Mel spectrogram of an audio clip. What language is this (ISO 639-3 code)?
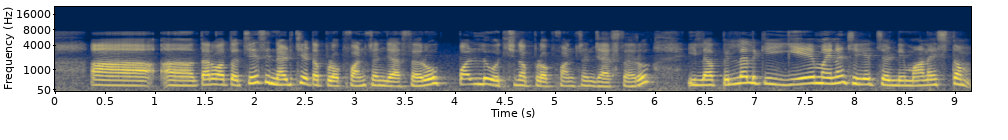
tel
